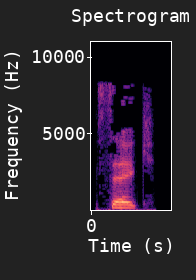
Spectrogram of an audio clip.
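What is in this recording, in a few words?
"sec", French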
